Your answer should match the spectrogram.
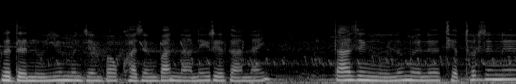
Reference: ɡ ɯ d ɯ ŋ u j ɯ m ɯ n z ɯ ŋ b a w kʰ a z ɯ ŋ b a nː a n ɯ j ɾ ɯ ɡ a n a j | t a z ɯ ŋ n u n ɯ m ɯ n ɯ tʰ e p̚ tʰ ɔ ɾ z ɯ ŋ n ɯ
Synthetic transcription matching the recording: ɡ ɯ d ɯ n u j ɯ m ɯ n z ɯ ŋ b a w kʰ a z ɯ ŋ b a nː a n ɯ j ɾ ɯ ɡ a n a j | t a z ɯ ŋ n u n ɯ m ɯ n ɯ tʰ e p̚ tʰ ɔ ɾ z ɯ ŋ n ɯ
